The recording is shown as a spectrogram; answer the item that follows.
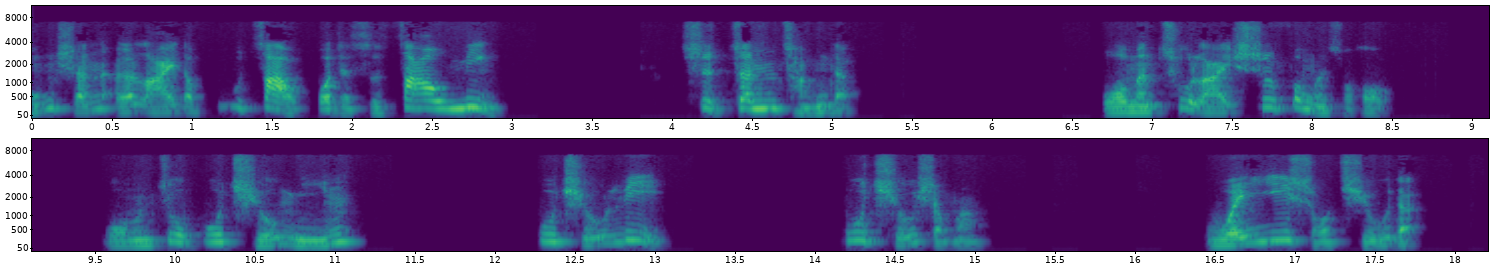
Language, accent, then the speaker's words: Chinese; Hong Kong; 我们香港人就不用微信哈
